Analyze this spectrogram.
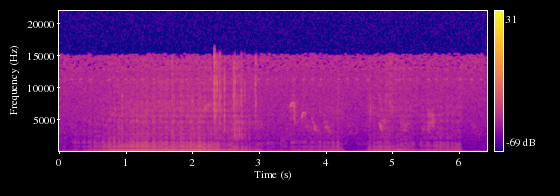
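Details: Flight noise of European hornets visiting a feeding site alongside median wasps, Dohr in the Eifel, Germany, 11 July 2022: a sustained deep droning buzz, loudest early, wavering in pitch, with a brief dip near four seconds.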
